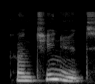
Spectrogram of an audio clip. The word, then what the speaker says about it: continued: So, this is a Yeah, continued with D. Continued. So, the rule is when you have a vowel You have just to pronounce the D.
